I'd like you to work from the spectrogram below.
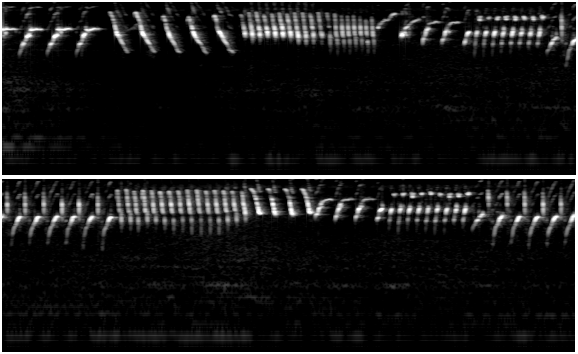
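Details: Belgian canary singing as a training song: loud downslurred whistles alternate with rapid rattling trills and fast repeated notes in a continuous varied sequence.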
